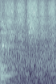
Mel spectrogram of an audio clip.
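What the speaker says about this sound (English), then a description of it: "just a quick degrease and scrub down" Quiet, brief rubbing and scrubbing as Honda trim pieces are scrubbed down to degrease them, a soft, continuous abrasive swish close by.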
